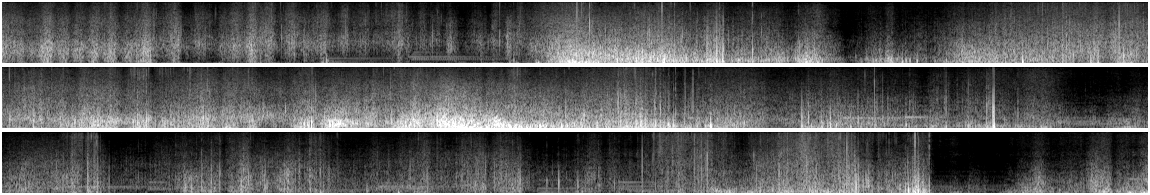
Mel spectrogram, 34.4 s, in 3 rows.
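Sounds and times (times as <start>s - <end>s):
rough rustling and scratching against the microphone: 0.0s - 34.3s.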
